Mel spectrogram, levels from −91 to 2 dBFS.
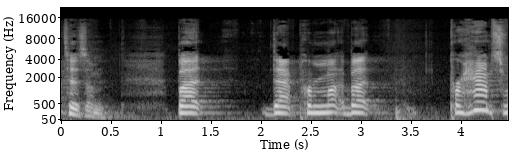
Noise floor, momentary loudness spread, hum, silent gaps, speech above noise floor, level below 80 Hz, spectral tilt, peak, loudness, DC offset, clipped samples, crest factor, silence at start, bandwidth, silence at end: -46 dBFS; 16 LU; none; none; 27 dB; -50 dBFS; -4 dB/octave; 0 dBFS; -20 LUFS; under 0.1%; under 0.1%; 20 dB; 0 s; 15.5 kHz; 0 s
